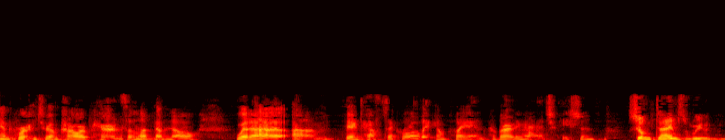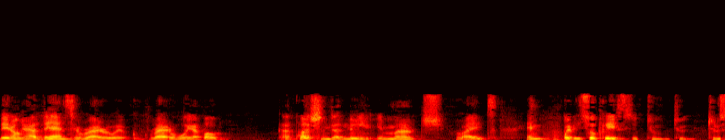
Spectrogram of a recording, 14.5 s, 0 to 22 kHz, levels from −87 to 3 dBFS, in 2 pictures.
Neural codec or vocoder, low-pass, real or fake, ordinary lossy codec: codec, 24 kHz, 1.5 kbps, HILCodec; 7.2 kHz; fake; MP3, 32 kbps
